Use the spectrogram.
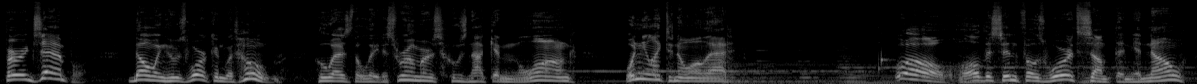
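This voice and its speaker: A man voicing a burly, self-important prison gossip in a video game, gravelly, boastful and conspiratorial. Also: on the high side, big pitch swings, a little slow, soft background music, exaggerated voice.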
